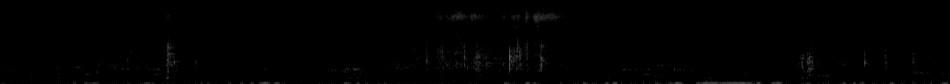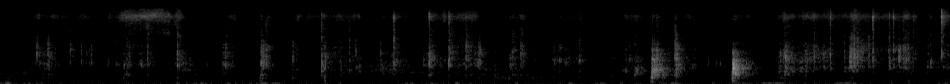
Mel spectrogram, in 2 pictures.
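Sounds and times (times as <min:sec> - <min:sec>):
paper rustling and crinkling: 0:04.1 - 0:05.7, 0:08.0 - 0:19.0.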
